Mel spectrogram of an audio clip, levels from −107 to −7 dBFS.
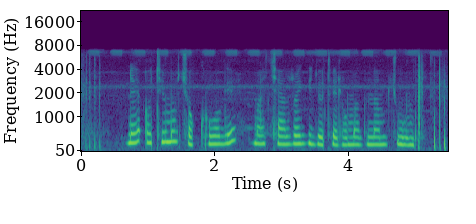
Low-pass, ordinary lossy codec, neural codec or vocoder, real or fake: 7.2 kHz; none; none; real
